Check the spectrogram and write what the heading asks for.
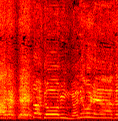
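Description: A crowd of young men chanting a political slogan in Malayalam, the words drawn out in long held notes that slide up and down.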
